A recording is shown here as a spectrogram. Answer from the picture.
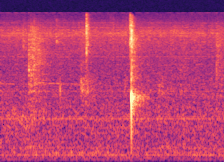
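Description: A single sharp click about a second in, with a couple of fainter ticks before it, over a faint steady low hum.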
